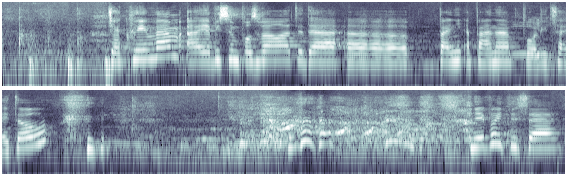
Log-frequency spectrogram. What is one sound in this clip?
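A young girl sings into a microphone.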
